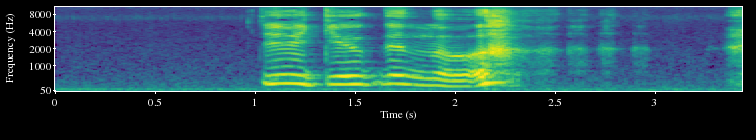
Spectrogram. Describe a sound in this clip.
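A young woman giggles, close to the microphone.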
